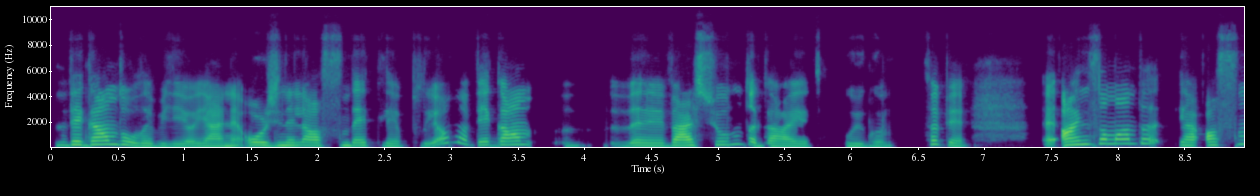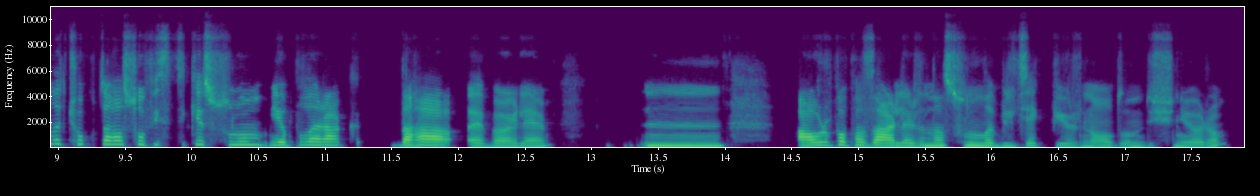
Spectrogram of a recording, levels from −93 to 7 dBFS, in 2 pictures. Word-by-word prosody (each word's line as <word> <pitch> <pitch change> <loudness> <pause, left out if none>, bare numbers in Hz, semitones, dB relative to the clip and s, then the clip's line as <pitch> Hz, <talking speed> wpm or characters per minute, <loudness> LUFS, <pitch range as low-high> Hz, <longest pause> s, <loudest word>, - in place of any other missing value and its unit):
vegan 280 +3 +5
da 275 - 0
olabiliyor. 175 -5 -3
Yani, 190 +4 -1
orijinali 220 0 +1
aslında 215 0 -1
etle 210 -3 -4
yapılıyor 180 - -5
ama 360 -6 -3
vegan 265 +2 +3 0.6
v 200 +2 -5
eee, 205 -2 -2
versiyonu 260 +7 +3
da 245 - +2
gayet 180 -4 -2 0.2
uygun. 175 0 -9 0.2
Tabii. 250 - -2 0.6
Eee, 325 - +2
aynı 285 +4 +8
zamanda 350 +1 +1
ya 220 -1 +1
aslında 305 +7 -1
çok 310 -1 -7
daha 290 -1 +5
sofistike 280 0 -4
sunum 260 -1 -1
yapılarak 240 0 +2 0.3
daha, 225 +1 +6
eee, 205 -2 -2
böyle, 195 0 -2 0.8
ııı, 195 -2 +1 0.6
Avrupa 230 +3 +5
pazarlarına 205 -3 +2
sunulabilecek 190 -3 -3
bir 175 0 -6
ürün 170 -1 -10
olduğunu 160 0 -7
düşünüyorum. 165 - -7
215 Hz, 125 wpm, -24 LUFS, 190-260 Hz, 0.8 s, aynı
